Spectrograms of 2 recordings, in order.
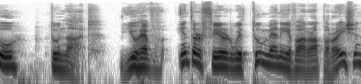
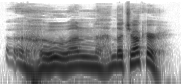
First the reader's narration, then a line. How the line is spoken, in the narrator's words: mumbled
